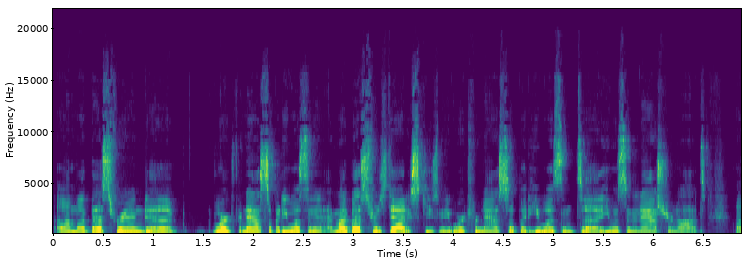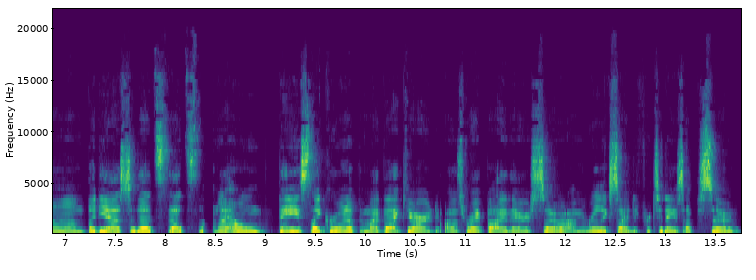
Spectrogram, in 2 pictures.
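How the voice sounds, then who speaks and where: A young man from the United States co-hosting a relaxed podcast in a fairly low voice. He is friendly and agreeable, often chiming in with quick agreement. He leans on "you know" and "um" as he talks. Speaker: podcast co-host. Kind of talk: casual chat.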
